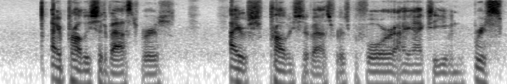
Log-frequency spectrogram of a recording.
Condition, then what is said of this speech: None; typical speech.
